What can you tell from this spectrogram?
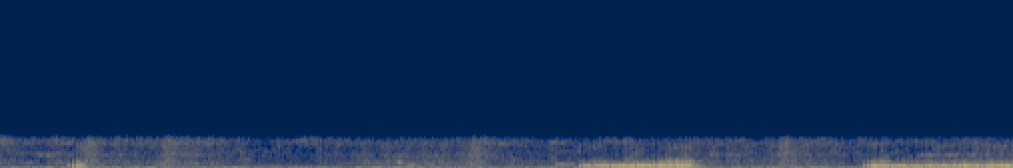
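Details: Dog named Cha Che sounding off at nothing indoors: a brief yelp early on, then two raspy, drawn-out growling barks near the end, each about a second long, over steady low background noise.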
